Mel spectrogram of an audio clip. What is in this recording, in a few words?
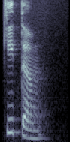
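"китӧм", Komi, female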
